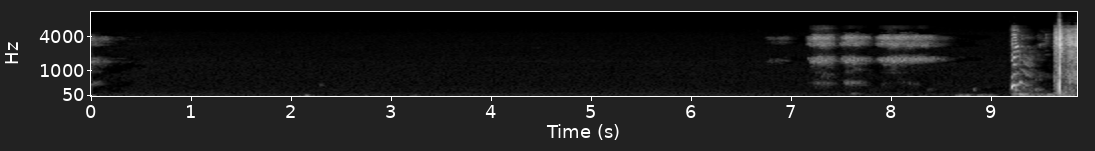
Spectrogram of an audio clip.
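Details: Person deliberately trying to stifle a sneeze, not very successfully; quiet breathy build-up then a sharp, partly held-back sneeze burst; stifled sneeze.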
